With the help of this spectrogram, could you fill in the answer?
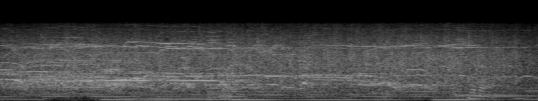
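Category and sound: crowd, audience applauding and cheering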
